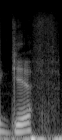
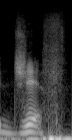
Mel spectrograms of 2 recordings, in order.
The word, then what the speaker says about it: GIF: enough to give and i am going to say gif because apparently jif is how you're supposed to pronounce that but i don't believe that i don't think that's cool there's like this thing on tumblr that keeps going by that like an official like textbook it says gif is pronounced jif but that's because that's a g there not a j so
